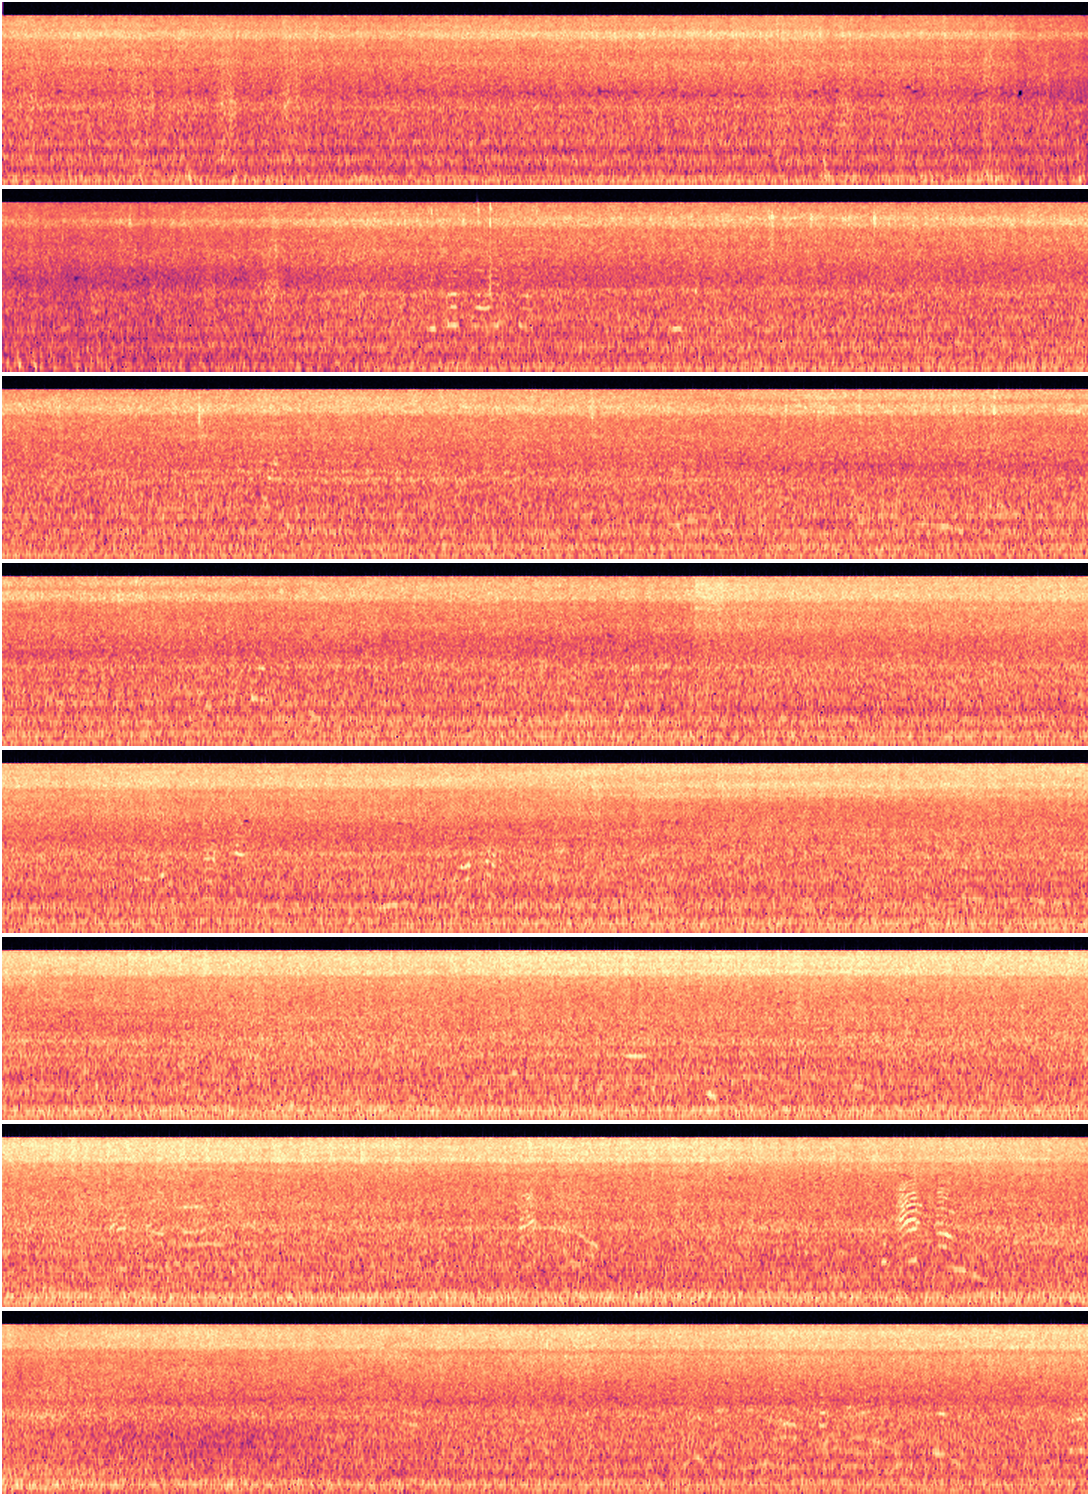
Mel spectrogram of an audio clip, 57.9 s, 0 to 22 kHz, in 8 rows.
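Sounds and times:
thresher machine humming: 0.0 - 57.9.

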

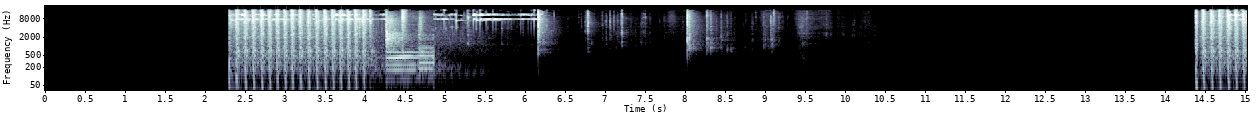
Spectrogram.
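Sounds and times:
automatic gunfire: 2.3 - 5.3, 14.4 - 15.0
metallic clinks: 4.9 - 7.2.

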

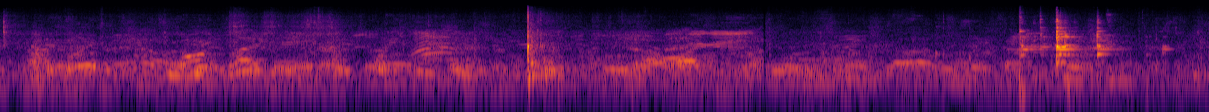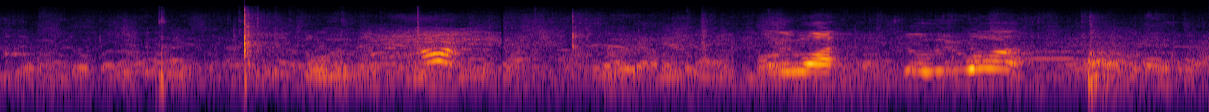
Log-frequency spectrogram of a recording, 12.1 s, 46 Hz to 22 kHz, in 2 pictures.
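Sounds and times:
baseball smacking into leather mitt: 7.2 - 7.5.

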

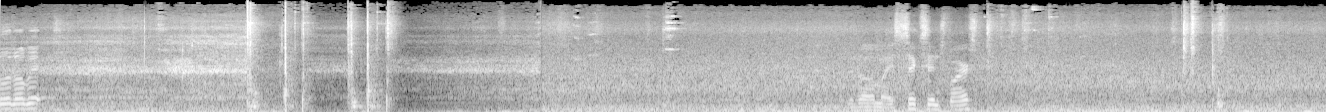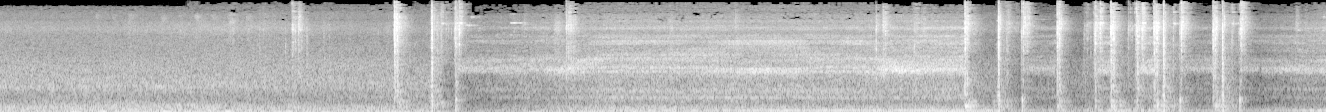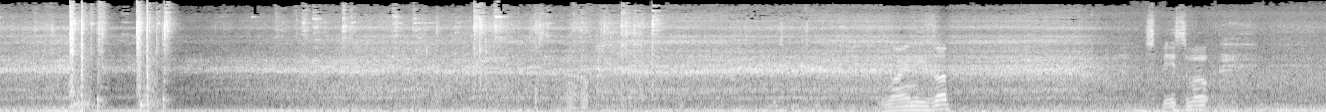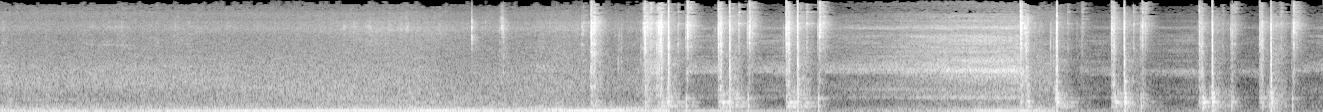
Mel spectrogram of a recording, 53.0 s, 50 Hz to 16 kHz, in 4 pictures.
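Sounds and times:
low background hum: 0.0 - 53.0
nail gun shots into wood: 2.5 - 4.0, 17.2 - 18.0, 22.9 - 25.8, 27.2 - 28.3, 45.7 - 48.1, 50.0 - 52.8.

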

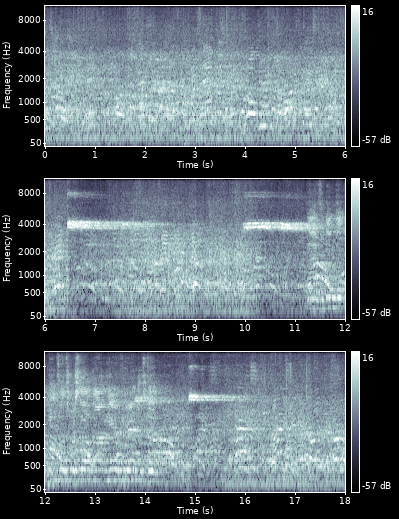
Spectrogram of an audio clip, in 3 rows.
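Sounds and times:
overlapping voices in a gym: 0.0 - 18.0
high-pitched whistle blasts: 6.4 - 8.2, 10.0 - 11.4, 14.9 - 16.0.

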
